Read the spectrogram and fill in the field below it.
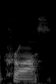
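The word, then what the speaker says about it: Cross-Z: that it was it's spelled in English like a cross Z, but still pronounced Cross. So, I don't know. It's been a mess. I'm going to say Cross for the purpose of this video.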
